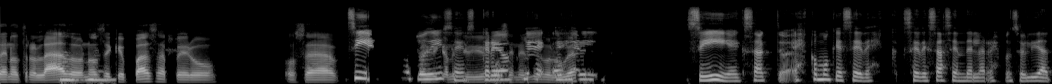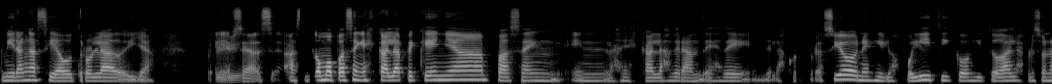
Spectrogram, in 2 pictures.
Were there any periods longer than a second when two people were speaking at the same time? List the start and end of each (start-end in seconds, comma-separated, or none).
4.2-5.7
